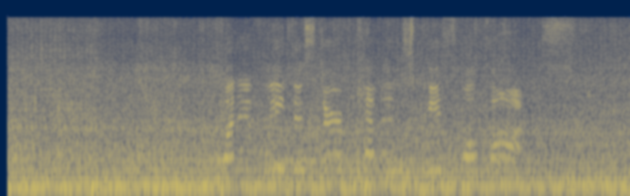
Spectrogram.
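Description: Gator utility vehicle's engine running steadily with a low hum as it drives along a dirt trail. Short pitched chirps or voice sounds come over it from about two seconds in until near the end.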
